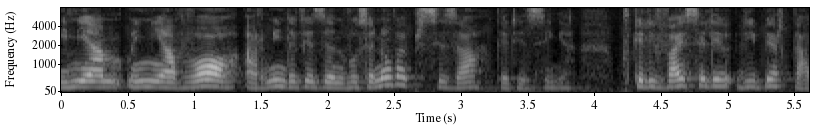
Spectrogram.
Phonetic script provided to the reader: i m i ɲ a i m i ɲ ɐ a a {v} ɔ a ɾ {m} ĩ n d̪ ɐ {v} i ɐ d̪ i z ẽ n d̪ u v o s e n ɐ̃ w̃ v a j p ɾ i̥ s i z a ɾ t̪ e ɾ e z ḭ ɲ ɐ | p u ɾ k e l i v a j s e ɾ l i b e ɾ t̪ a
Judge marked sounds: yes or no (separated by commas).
yes, yes, yes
